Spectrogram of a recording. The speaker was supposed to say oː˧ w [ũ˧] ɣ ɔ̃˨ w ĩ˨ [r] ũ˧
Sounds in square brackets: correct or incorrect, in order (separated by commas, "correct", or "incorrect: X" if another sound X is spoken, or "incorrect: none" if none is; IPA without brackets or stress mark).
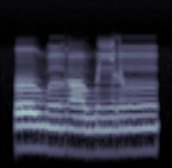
incorrect: ũ˨, incorrect: l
